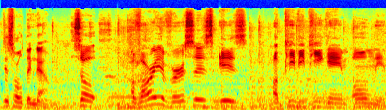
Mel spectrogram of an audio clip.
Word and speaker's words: Avaria: So tell us about, how do you pronounce it? Avaria?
